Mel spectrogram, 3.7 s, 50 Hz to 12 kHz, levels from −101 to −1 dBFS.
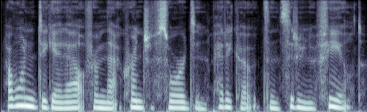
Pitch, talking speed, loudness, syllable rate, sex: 190 Hz, 275 wpm, -15 LUFS, 5.7 syllables/s, female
